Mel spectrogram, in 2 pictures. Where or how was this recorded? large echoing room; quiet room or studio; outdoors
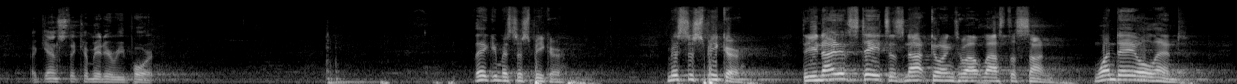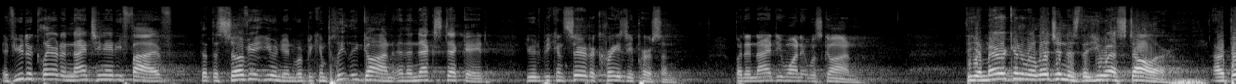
large echoing room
